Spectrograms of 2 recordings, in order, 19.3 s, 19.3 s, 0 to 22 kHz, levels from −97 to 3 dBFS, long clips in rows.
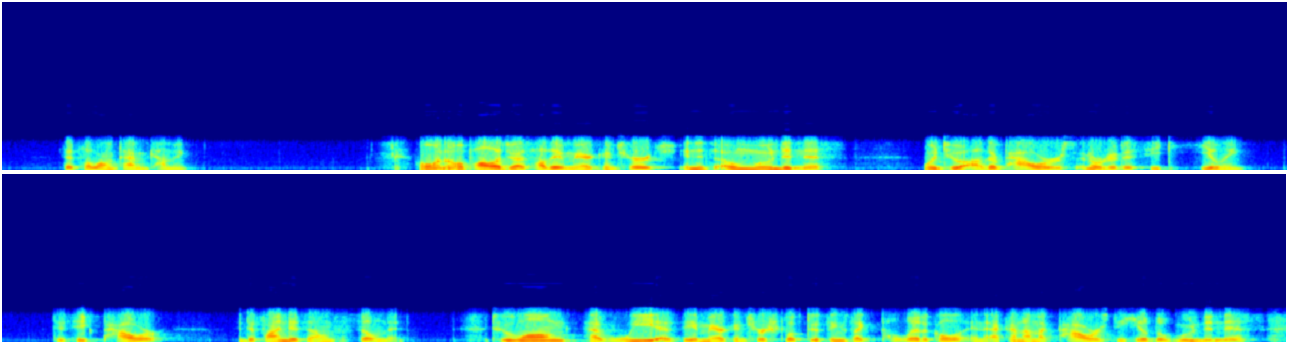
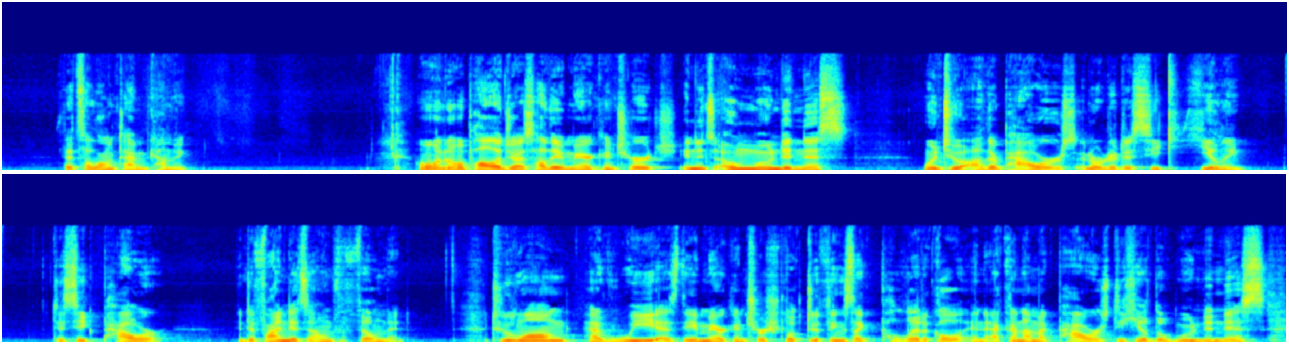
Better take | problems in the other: second | phone-call audio; poor line; nothing above 4 kHz

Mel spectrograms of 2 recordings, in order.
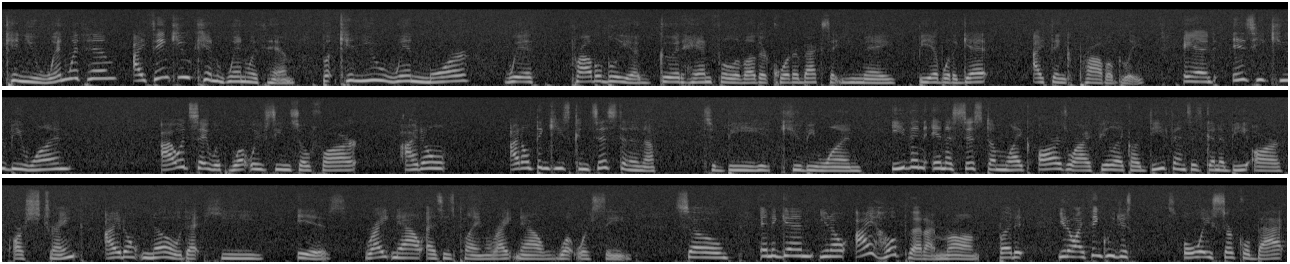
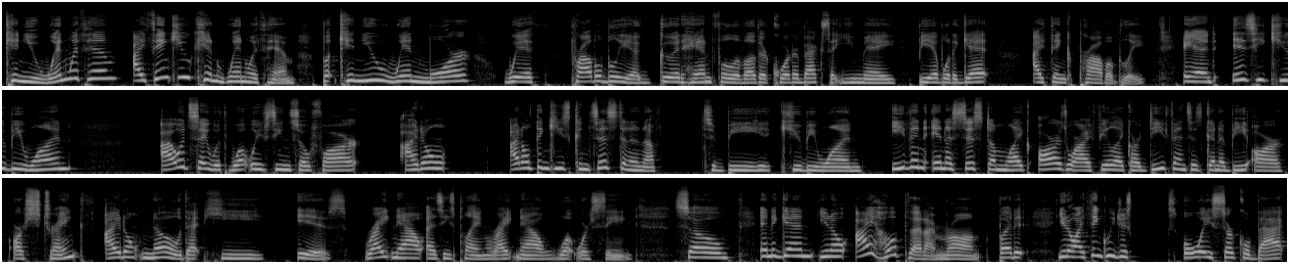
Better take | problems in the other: second | hiss; loud; throughout; 8 dB below the speech

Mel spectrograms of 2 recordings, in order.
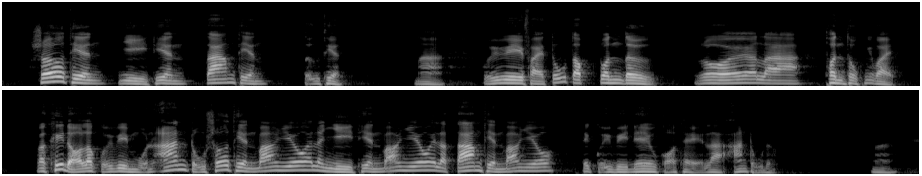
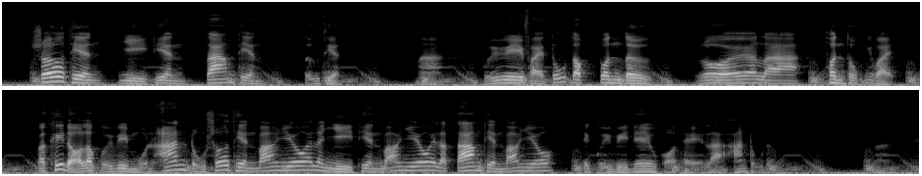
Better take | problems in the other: first | low rumble; faint; throughout; 20 dB below the speech

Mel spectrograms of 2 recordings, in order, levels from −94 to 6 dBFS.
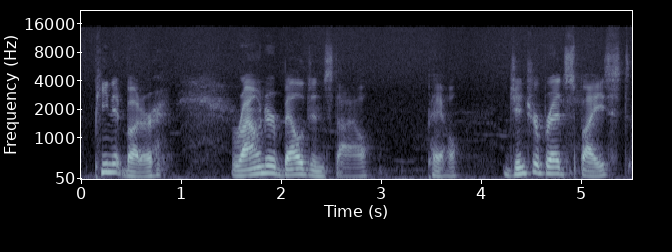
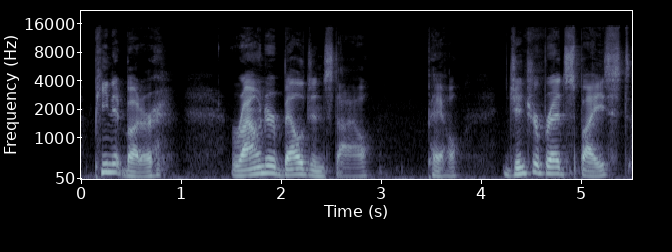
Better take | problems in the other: second | hiss; faint; throughout; 20 dB below the speech

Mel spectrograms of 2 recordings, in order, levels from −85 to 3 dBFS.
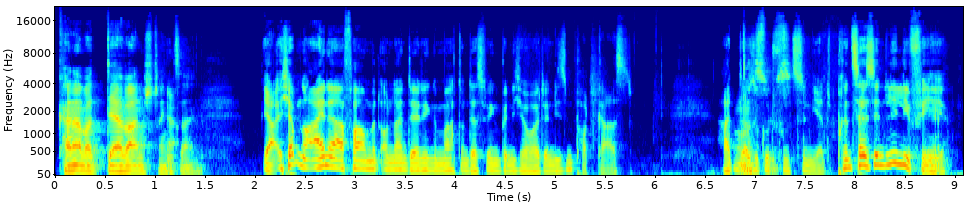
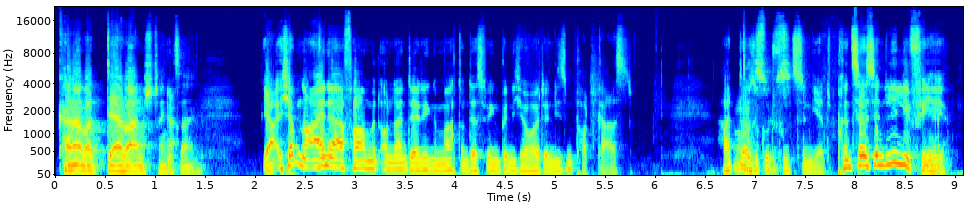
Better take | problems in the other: first | distortion; slight; 10 dB below the speech

